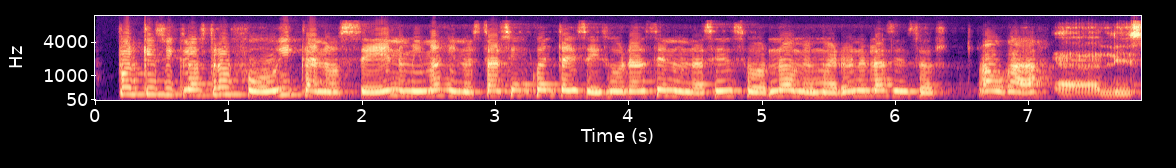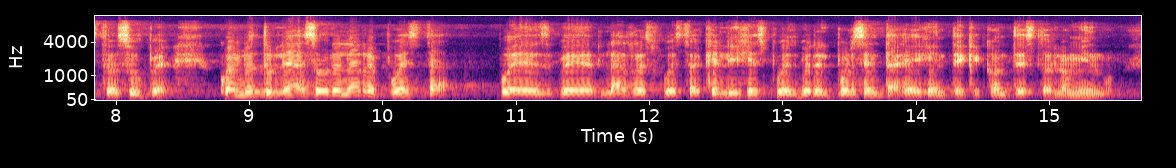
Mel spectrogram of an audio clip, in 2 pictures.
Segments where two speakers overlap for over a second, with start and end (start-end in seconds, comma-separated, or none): none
